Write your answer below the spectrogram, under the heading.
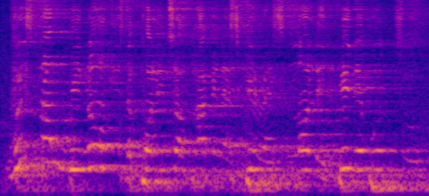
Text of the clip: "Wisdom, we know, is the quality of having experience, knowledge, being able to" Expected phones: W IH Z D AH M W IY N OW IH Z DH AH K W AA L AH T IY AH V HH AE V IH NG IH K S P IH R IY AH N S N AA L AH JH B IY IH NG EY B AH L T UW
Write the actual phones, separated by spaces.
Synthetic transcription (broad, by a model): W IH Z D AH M W IY N OW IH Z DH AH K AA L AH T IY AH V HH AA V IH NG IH S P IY R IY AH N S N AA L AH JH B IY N EY B AH L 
